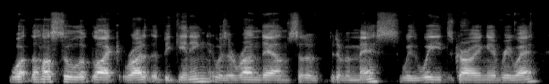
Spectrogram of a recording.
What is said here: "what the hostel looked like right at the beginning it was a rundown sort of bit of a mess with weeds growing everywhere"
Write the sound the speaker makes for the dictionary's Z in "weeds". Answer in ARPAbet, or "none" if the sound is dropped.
Z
